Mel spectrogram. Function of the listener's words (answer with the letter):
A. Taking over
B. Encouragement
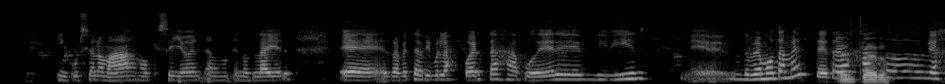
B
